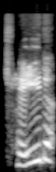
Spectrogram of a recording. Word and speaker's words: Cade: Kay Courtley? Courtley. I can send you the link to Kay Courtley. Well, I just want to know, is it pronounced Kay Courtley? Cade, I believe.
